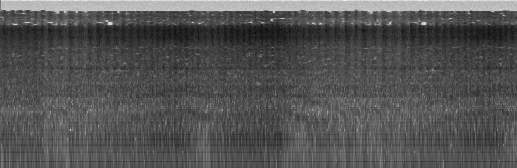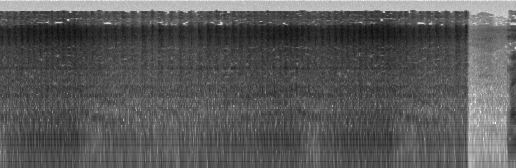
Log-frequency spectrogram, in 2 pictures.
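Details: Yamaha Aerox scooter CVT, complaint of knocking when throttle first opened, traced to worn CVT case bearing boss: throttle blipped about every two seconds, revs rise and fall cleanly, no clatter from belt drive. Normal CVT running.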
